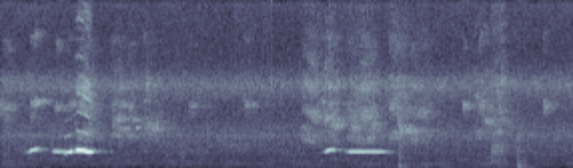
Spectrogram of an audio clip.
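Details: Black-capped lory, described as a smart bird that can talk: two short whistled notes, the first a quick rising-falling slur and the second a flat whistle about three seconds later, followed by a few soft knocks.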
